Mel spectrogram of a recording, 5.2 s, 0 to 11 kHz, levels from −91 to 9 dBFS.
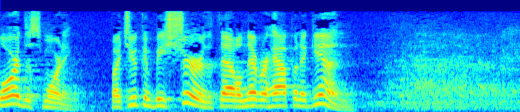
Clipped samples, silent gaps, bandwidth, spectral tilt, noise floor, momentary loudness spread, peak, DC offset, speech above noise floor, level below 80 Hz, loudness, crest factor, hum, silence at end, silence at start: under 0.1%; none; 8 kHz; -3 dB/octave; -42 dBFS; 19 LU; -6 dBFS; under 0.1%; 21 dB; -62 dBFS; -21 LUFS; 16 dB; none; 0 s; 0 s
